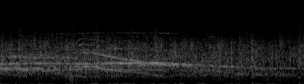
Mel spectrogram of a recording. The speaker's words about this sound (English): Come on, if you believe that with me, I want you to clap your hands and give God a shout of praise. Come on.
